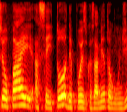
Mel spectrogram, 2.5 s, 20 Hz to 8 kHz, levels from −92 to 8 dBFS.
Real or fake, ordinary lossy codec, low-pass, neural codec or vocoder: real; none; 7.2 kHz; none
